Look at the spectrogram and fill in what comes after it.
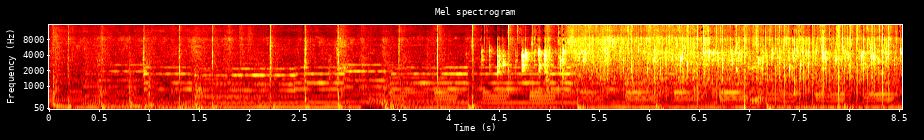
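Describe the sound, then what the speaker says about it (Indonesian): Jengkol beans, lightly pounded first, fry in hot oil in a pan, giving a steady close sizzle with occasional clicks and stirring clatter that grows louder and brighter partway through. "Kita goreng jengkolnya."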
